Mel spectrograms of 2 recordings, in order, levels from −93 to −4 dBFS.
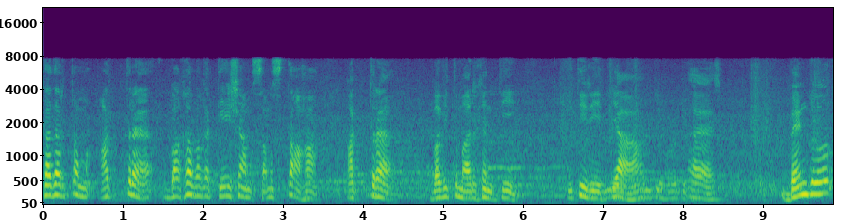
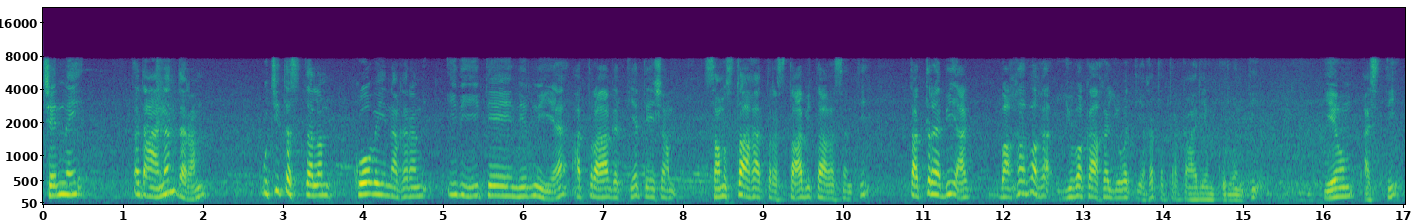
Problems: none marked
